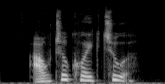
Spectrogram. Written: autokorrektur

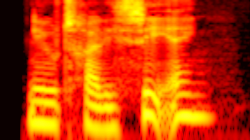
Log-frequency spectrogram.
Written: neutralisering

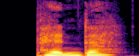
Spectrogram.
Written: panda

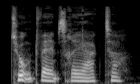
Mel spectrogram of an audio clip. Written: tungtvandsreaktor

